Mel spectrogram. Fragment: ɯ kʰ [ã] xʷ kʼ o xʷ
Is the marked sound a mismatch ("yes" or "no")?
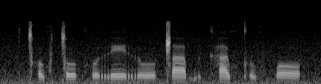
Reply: yes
